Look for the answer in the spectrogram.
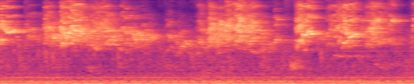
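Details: Fischer's and other African lovebirds call in harsh, high chirps, grouped into clusters about every second, some pulses short and sharp, over a soft low hum.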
